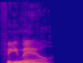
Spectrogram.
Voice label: FEMALE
